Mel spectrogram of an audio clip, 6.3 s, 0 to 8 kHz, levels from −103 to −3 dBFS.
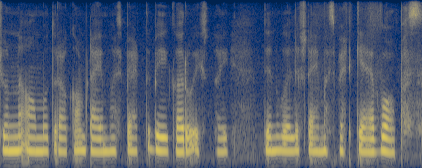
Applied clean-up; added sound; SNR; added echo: none; none; none; none.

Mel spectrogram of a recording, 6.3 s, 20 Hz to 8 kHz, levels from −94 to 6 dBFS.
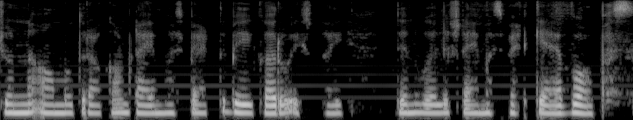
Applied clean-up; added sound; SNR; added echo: classical method spectral subtraction.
